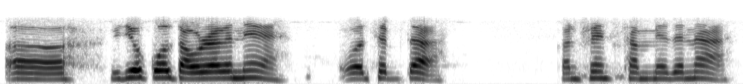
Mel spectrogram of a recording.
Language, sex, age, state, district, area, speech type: Manipuri, female, 18-30, Manipur, Senapati, rural, conversation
